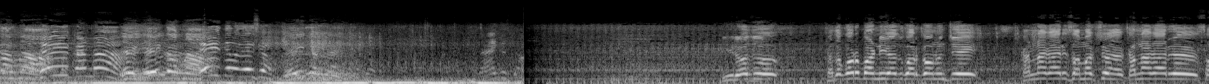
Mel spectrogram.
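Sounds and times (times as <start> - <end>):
men calling out loudly: 0.0 - 3.9
heavy low rumble: 0.0 - 5.6.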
